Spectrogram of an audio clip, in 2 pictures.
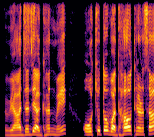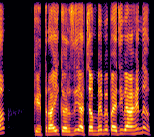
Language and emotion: Sindhi, surprised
